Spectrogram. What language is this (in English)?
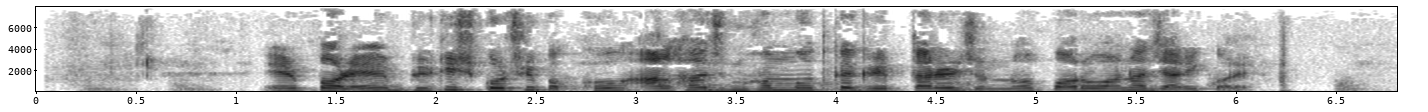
Bangla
